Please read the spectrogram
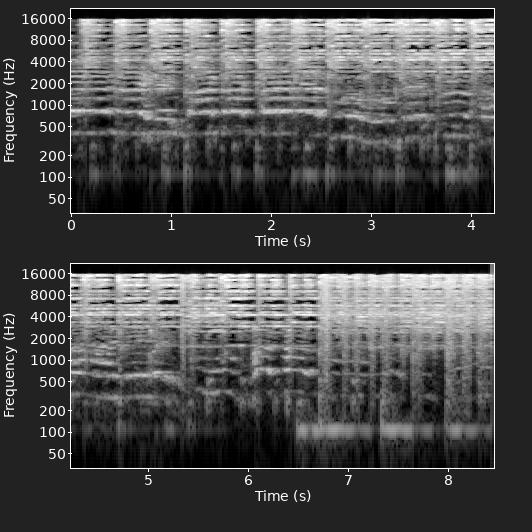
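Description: Village bhajan kirtan: men singing a devotional song to harmonium, with jingling hand percussion keeping a steady beat. Near the end the melody drops out and a low pulsing beat carries on.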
